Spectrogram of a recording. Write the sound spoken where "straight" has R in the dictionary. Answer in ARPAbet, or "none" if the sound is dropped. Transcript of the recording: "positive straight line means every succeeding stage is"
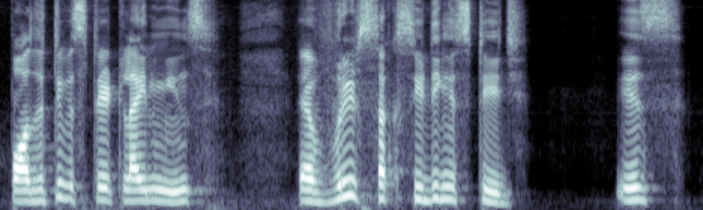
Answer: none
